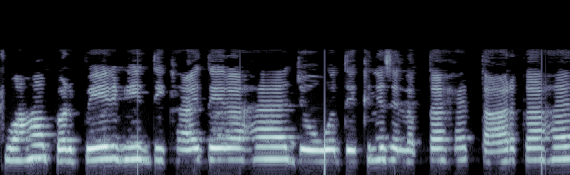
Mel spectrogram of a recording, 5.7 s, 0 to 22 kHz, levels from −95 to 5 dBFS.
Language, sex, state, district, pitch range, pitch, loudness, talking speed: Hindi, female, Bihar, Sitamarhi, 245-265 Hz, 250 Hz, -15 LUFS, 180 wpm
